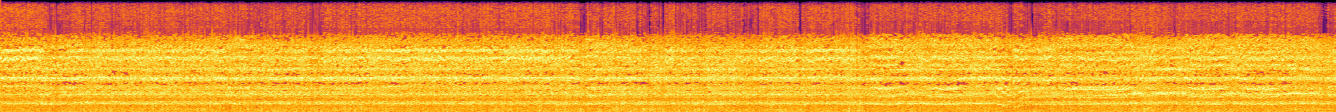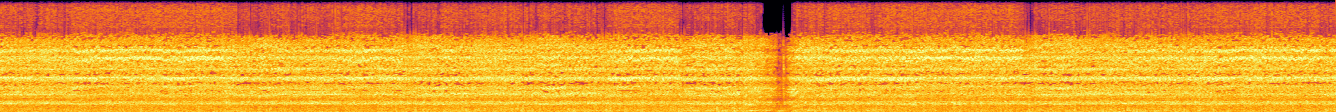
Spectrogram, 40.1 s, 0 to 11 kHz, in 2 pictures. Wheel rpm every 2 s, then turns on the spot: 230, 230, 230, 230, 230, 230, 230, 190, 220, 220, 230, 230, 230, 230, 230, 150, 200, 230, 230, 230.
none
